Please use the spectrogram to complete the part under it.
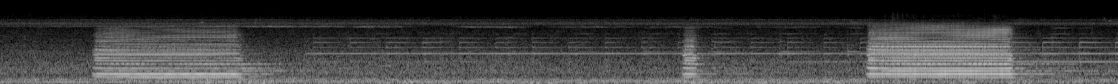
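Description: A train horn blows loud, long blasts.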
